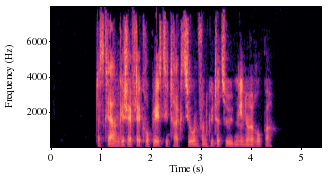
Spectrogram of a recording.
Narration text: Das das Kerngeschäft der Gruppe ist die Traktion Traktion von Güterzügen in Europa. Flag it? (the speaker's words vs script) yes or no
yes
